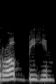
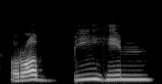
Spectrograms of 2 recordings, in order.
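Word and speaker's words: رَبَّهُمْ: And also Rabbihim, Papaji, the fatha on the ra. Not ra, Rabbi, ra, Rabbi. So finish the. What I want you to do is when your tongue moves away from the makhraj of the ra. Normally when you say ra, fatha, ra, you feel the tip of the tongue come down, right? You need the tongue to complete that movement before going to the ba.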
